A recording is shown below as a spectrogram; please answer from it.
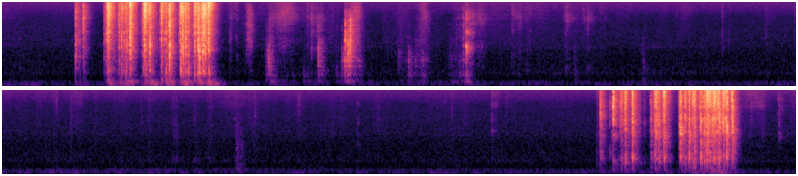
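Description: Tarot cards shuffled in a loud, close riffle burst, then a few scattered taps and flicks, a long quiet gap, and a second riffling shuffle at the end; no talking.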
